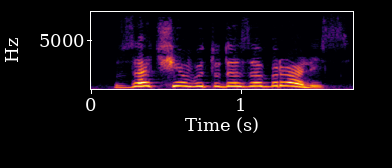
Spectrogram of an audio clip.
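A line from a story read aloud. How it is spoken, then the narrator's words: Shouting from crowd. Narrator (Russian): кричал один из толпы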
